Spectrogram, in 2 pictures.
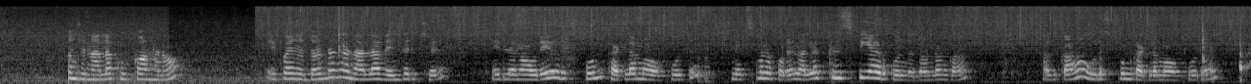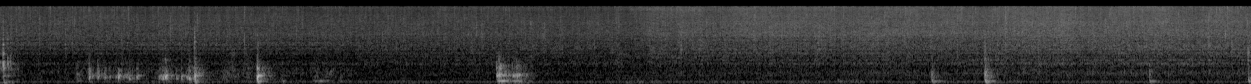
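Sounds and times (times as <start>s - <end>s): vegetables sizzling in hot oil: 0.0s - 25.0s
wooden spatula knocking on pan: 12.4s - 12.7s, 13.4s - 15.3s.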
